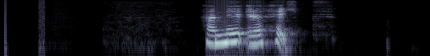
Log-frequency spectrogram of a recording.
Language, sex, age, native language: Icelandic, female, 40-49, Icelandic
